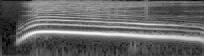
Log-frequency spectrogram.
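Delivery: loud, high whoop of delight; excited whoop. Real, not acted. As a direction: let out a sudden high shout. Preacher reacts to brothers' hatred.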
